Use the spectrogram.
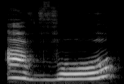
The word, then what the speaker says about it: avô: vogais orais por exemplo avô o fechado observem sempre a abertura da boca o a nesse caso é masculino e ele tem um assento circunflexo então pronúncia vai ser sempre o sempre fechada não importa a região do paí em que você esteja morando ou indo visitar ó aberto vogal aberta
